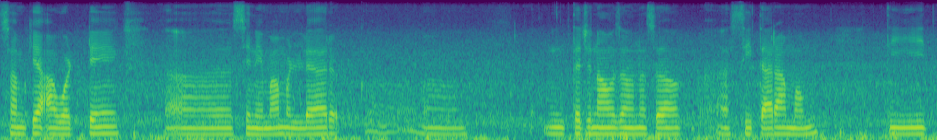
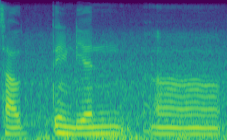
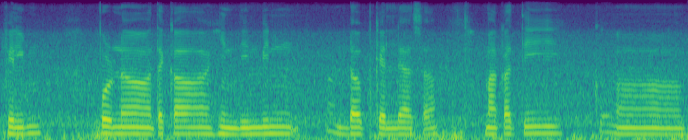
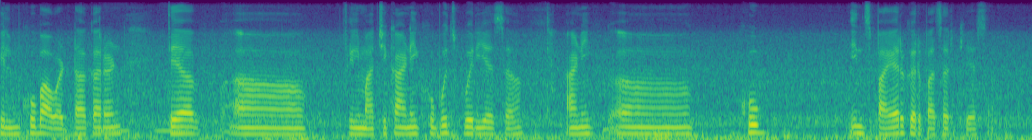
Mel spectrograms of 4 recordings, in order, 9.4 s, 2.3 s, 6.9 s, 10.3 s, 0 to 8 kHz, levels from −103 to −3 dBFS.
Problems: background sounds at intervals, background conversations at intervals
